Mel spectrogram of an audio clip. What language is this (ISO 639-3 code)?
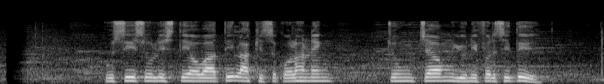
jav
